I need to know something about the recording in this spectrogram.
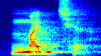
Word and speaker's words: मज्झ: मज्झ आधा ज झ मज्झ।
